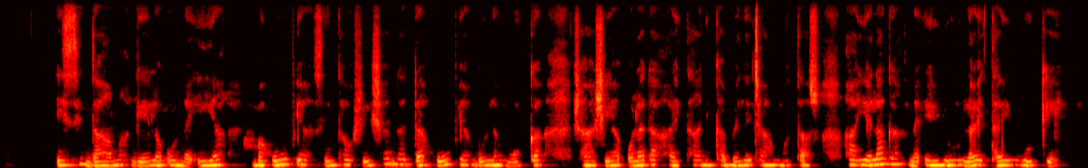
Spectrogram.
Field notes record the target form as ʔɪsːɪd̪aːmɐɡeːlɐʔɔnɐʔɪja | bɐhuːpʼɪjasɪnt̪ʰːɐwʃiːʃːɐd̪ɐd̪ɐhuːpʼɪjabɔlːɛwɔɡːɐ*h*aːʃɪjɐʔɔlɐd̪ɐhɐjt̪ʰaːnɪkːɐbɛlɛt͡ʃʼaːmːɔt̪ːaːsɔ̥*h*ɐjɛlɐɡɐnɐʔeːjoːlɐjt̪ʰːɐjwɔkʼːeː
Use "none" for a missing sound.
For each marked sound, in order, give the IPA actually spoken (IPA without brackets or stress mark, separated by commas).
ʃ, h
